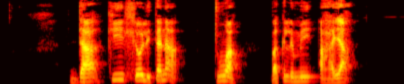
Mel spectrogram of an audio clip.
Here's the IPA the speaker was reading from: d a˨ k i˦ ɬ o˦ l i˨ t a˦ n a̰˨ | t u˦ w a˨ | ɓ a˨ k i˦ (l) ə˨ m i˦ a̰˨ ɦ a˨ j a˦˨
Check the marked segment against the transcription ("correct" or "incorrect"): correct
